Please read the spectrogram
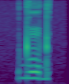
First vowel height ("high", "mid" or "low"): mid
